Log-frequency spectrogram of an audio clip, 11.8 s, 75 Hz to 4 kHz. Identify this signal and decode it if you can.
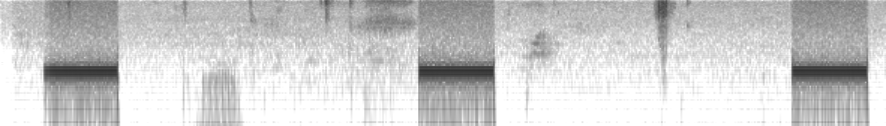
Ringback tone (Europe, 425 Hz).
